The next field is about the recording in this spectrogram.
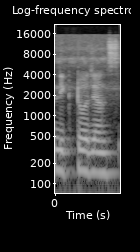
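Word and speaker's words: pnictogen: पी इसके silent होते हैं। निक्टोज पी एन आई सी। आपको प्रोनंसिएट करना है निकोज्स। आपको प्रोनंसिएट क्या करना है? निकट्टोज्स।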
